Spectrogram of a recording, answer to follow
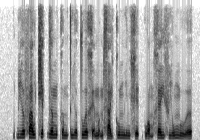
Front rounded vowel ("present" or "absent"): absent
